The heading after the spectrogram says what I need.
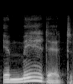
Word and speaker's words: immediate: immediately，好，这个字呢，各位如果注意看的话，它出现很多个母音，对不对？所以表示这个字的音节呢会比较多一点。来，第一个音节落在 i 的地方，我们念成短母音的 e。第二个呢是 mme，我们念成 me。接下来第三个是 di，我们念成 d。ate，注意哦，ate 这边它因为它是形容词，所以不念 ate。ate 在字尾，如果念成 aid 的话，通常都是当动词使用。那在这边呢，它是个形容词，所以这边的 ate 呢，我们念成 it。OK，重音节落在第二个音节，我们英文就念成 immediate。immediate，那 immediate 呢？它的词类呢是一个形容词，我们中文翻成立即的、即刻的。来，我们看英文解释：happening or done at once。happening 跟 done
